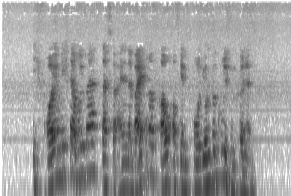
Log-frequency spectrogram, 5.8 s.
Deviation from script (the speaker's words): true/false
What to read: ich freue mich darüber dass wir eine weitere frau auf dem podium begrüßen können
false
